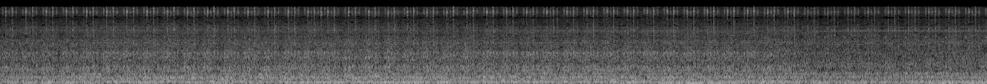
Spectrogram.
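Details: A Ford petrol engine idles unevenly with one cylinder not firing. The ignition coil was replaced and swapped but the misfire stayed on that cylinder; no power source reached that coil's primary.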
